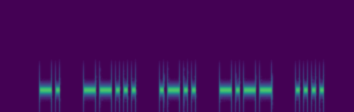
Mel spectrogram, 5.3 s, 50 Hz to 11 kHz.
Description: Morse code, heard as a keyed tone, about 19 wpm, spaced as for 14 wpm, 700 Hz. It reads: N7LYH
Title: 179 Lesson 29g - Slash - Call Signs 20wpm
